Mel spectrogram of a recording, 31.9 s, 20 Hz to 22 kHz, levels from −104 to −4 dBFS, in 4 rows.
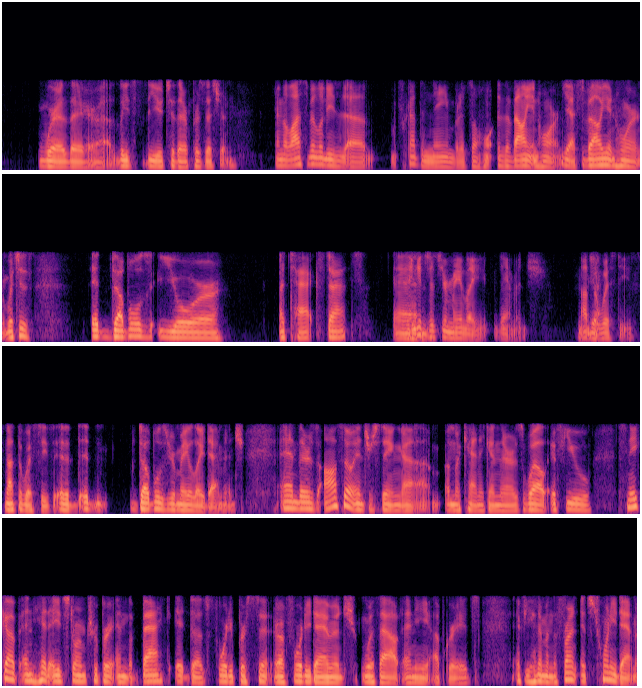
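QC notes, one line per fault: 11.92–14.45 s and 25.32–26.67 s: AMR rate drop. The speech turns buzzier and more synthetic with no gap and no narrowing of band, which fits a step from 12.2 to 5.9 kbps.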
